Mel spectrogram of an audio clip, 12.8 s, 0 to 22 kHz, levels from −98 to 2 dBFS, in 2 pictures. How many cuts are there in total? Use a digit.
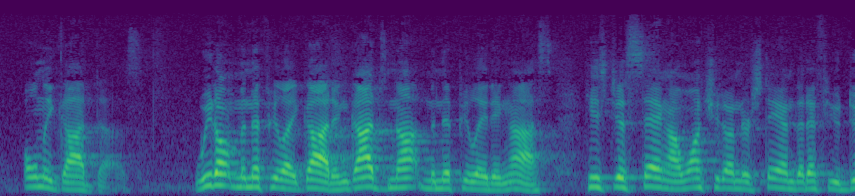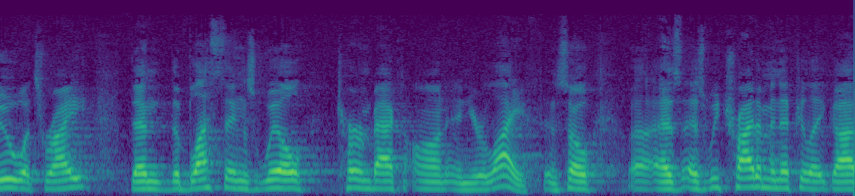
0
